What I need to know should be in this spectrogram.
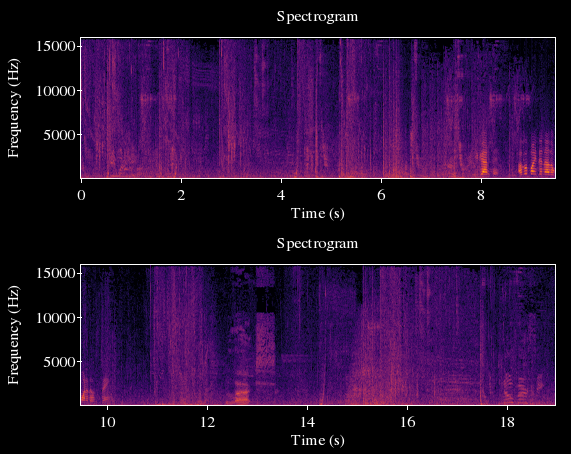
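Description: Energy blasts crackle and burst again and again.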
